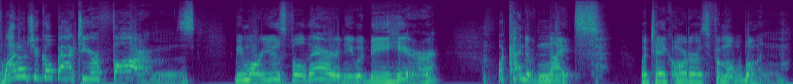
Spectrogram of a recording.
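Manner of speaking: high, sneering knight voice; taunting knight. Acted. Knight commander jeering at the assembled Red Falcons, mocking. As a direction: jeer at them like farmhands.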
